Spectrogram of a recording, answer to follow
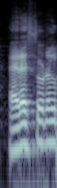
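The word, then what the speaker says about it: Aristotle: पढ़ा होगा अरेस्ट होटल English में इसको बोलते हैं उच्चारण अरेस्ट होटल बोलेंगे अगला है जीव विज्ञान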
